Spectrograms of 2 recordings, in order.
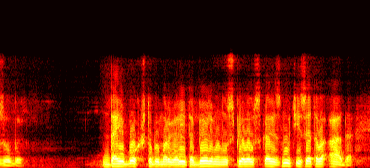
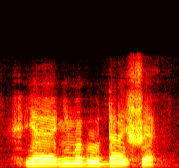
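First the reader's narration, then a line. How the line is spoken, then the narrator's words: Moaning. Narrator (Russian): простонал он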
